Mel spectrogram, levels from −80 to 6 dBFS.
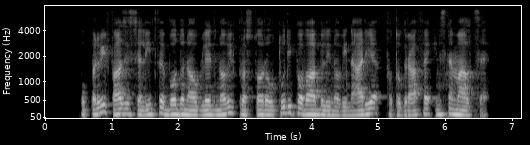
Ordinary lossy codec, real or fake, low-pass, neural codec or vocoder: none; real; 7.2 kHz; none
